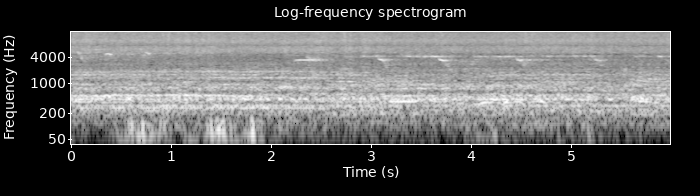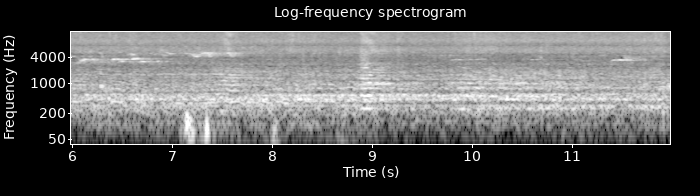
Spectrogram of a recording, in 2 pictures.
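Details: Foraging worker Japanese honeybees (Apis cerana japonica) visiting white rock creeper flowers for nectar and pollen beside a mountain road in Japan, early July 2016; a steady, dense, low droning buzz carries throughout with faint high chirps from other insects or birds.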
